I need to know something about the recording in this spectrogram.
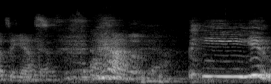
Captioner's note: audience laughs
